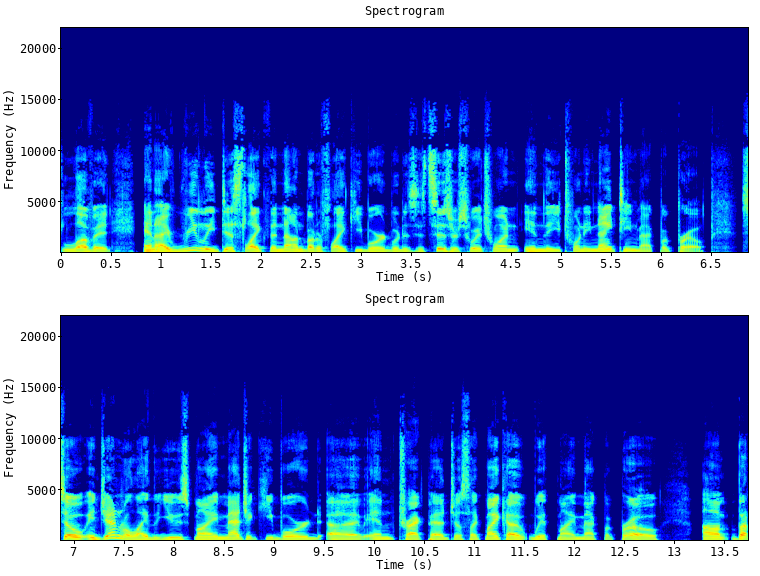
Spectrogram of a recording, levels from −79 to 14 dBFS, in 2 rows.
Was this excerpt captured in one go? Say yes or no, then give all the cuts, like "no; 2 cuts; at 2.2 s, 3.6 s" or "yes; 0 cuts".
yes; 0 cuts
